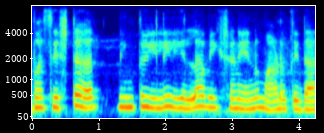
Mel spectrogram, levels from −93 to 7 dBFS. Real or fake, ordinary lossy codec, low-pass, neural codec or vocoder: real; Opus, 16 kbps; 7.2 kHz; none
